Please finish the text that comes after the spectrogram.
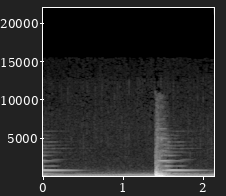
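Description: A single hard metallic strike of someone hitting a train's lock with a hammer or rod, at a good distance along a long train at night in the rain, rings out once and fades quickly over a low, steady mechanical hum. No one speaks.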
